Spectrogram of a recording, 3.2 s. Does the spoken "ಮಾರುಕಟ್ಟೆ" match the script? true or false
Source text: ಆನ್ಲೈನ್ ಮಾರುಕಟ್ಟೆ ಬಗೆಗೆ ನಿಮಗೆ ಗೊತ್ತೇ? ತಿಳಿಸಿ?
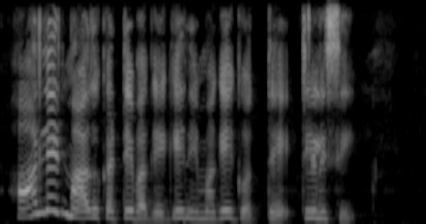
true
